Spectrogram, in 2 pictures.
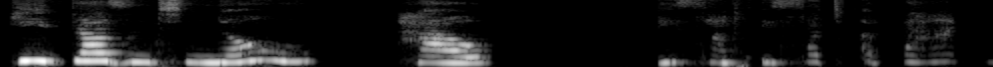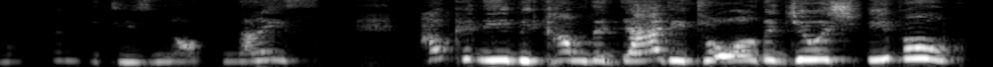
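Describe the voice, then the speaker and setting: A woman's voice: very high-pitched, steady tone, slow pace, darkish tone, pitched above the performer's own voice, heavily acted, rough recording. A woman voicing a worried, protective mother in a children's puppet show, urgent and emphatic as she reassures and urges her timid son. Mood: alarmed, dismayed.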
